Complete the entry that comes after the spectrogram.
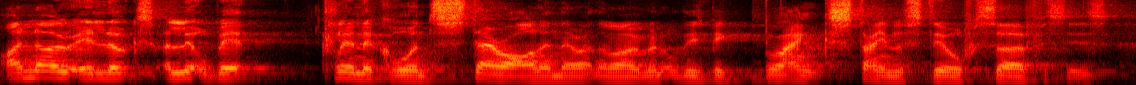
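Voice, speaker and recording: A man vlogging casually from his workshop, joking and self-deprecating, with a croaky voice. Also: mid-range voice, fairly even intonation, brisk, over music. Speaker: vlogger building a coffee van. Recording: echoey workshop.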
